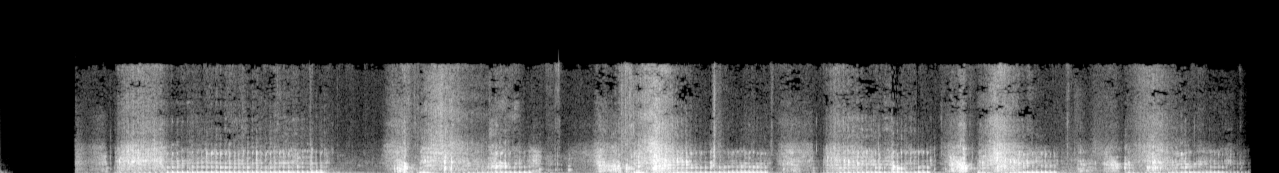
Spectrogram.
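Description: Lion roaring: one long low call starting about a second in, then a series of shorter roars with brief pauses between them, cutting off suddenly near the end.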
